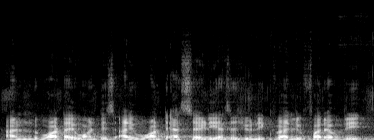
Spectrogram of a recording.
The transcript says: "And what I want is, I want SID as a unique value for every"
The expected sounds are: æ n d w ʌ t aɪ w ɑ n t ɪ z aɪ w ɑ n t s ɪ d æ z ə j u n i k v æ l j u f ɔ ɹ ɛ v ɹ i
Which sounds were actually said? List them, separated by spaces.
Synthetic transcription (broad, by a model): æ n d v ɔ t aɪ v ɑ n t ɪ z aɪ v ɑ n t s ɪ d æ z ə j u n i k v æ l j u f ɔ ɹ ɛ v ɹ i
